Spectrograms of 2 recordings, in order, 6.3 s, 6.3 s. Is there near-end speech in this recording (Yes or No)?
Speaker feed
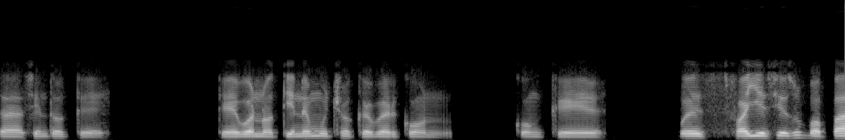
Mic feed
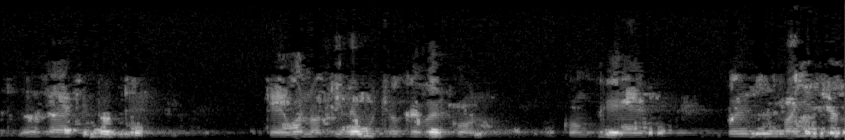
No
